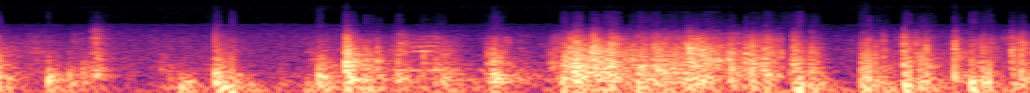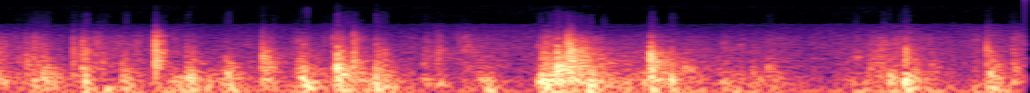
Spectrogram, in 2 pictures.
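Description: Fistfight: an irregular run of punches, thuds and scuffling as two men grapple and roll on the floor, busiest about three seconds in and again near the end.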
